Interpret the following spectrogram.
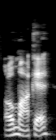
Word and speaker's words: omake: It also includes an omake box, pronounced omake, Japanese for extra, which features cardboard miniature standees of all 22 characters, 4 analog stick covers.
